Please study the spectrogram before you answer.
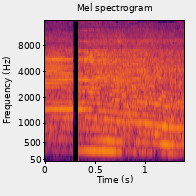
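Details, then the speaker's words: Steady high-pitched whine, with a brief pause and falling pitch, of an oscillating cast saw whose blade shakes back and forth rather than spinning, cutting off a long leg cast on a pediatric patient. "remember watch this the blade itself just oscillates it shakes back and forth really fast okay it doesn't spin around like the kind of saw that maybe your dad uses to cut wood right"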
